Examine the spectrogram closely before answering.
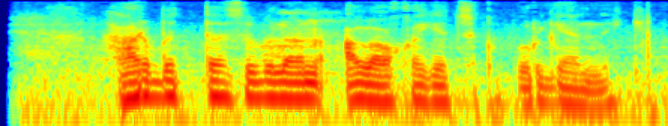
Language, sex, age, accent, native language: Uzbek, male, 18-24, Samarqand, Uzbek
